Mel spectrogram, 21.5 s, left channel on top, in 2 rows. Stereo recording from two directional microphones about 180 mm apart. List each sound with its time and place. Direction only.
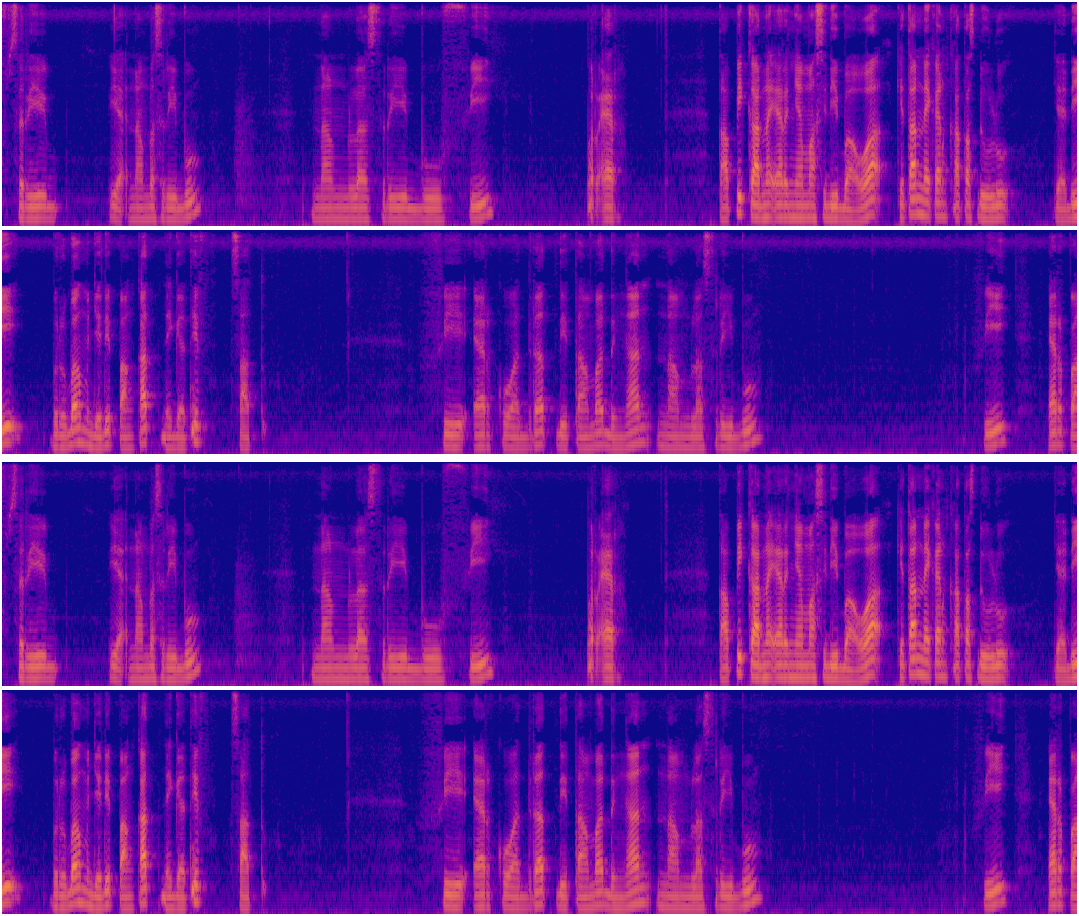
0.0 s speech: 10° right (ahead or behind)
3.1 s speech: 10° right (ahead or behind)
15.0 s speech: 25° right (ahead or behind)
20.3 s a sound: 15° right (ahead or behind)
